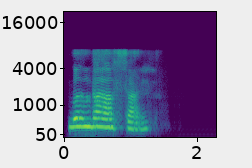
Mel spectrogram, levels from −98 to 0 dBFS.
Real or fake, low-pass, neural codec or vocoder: fake; 7.2 kHz; codec, 16 kHz, 1 kbps, FreqCodec, smaller model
